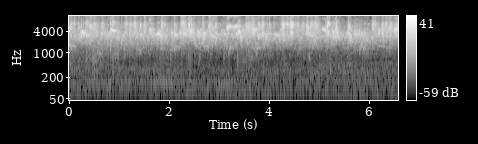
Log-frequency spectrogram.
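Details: Budgerigar chirping, a thick layer of bright, twittering notes and quick squeaks from several birds at once, constant and lively throughout.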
